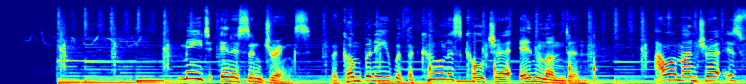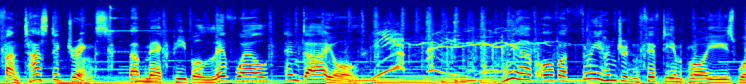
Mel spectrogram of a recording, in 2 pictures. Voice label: corporate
